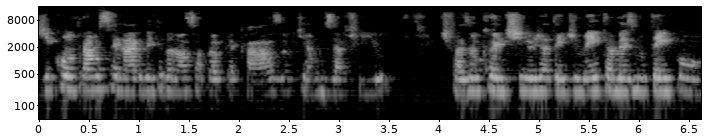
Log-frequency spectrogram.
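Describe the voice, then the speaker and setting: The speaker talks at a fairly quick pace in a monotone, flat intonation, with big swings in loudness. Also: woman, medium pitch for a woman. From Bahia, Brazil (Serrinha, sertão). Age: 20s. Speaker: psychologist and writer. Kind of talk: interview on a live stream. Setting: online live stream.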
